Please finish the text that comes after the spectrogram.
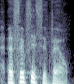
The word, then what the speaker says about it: Ahithophel: Almost said his name wrong. Ahithophel.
